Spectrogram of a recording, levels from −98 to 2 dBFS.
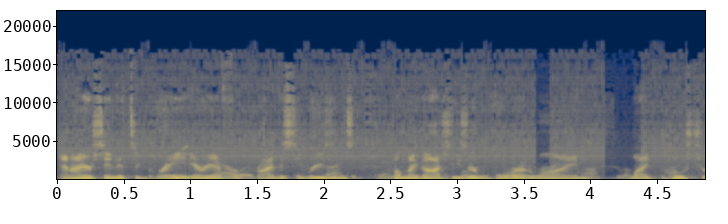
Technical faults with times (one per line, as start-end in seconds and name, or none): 0.00-4.86 computer activity noise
